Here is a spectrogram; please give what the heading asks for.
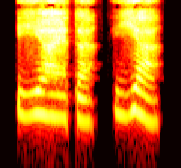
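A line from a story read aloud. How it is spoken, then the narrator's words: Moan. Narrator (Russian): простонала Тамара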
